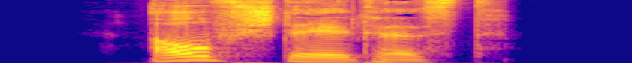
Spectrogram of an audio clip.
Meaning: inflection of aufstellen: 1. second-person singular dependent preterite 2. second-person singular dependent subjunctive II
- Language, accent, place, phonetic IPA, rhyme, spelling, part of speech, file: German, Germany, Berlin, [ˈaʊ̯fˌʃtɛltəst], -aʊ̯fʃtɛltəst, aufstelltest, verb, De-aufstelltest.ogg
